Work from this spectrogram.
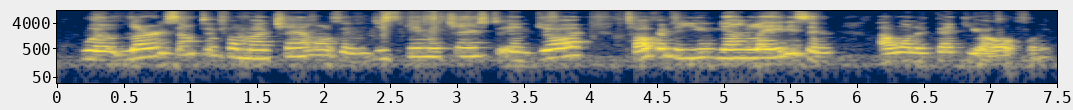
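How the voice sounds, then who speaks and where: A woman's fairly high-pitched voice with a dark, mellow tone at a moderate pace. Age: 90s. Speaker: homesteading advice YouTuber. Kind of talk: casual talk to camera. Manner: halting.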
